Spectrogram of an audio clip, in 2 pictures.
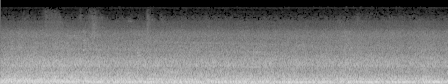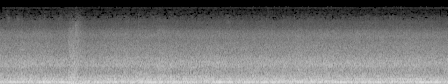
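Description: Steady hum and rumble inside a Montreal Metro AZUR rubber-tyred train car, with one brief clunk about ten seconds in as the car's doors slide open at a station.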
